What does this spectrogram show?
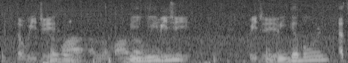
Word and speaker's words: Ouija: Ouija board? That's how you pronounce it.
